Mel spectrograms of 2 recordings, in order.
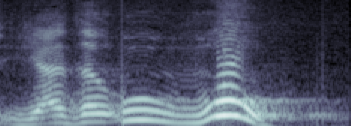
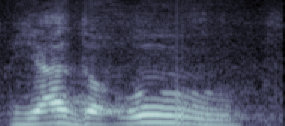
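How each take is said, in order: First: The word ends with an added 'wu' syllable. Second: The word ends after the 'u' vowel. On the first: This is the full underlying form, not normally said. The speaker calls it wrong. "But actually it is Yad'u Wu" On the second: This is the form actually used in speech. The speaker calls it right. "how I say the A?"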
